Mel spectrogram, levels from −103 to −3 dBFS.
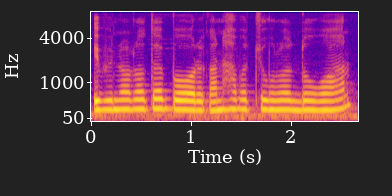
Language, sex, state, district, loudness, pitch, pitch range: Chakma, female, Tripura, Unakoti, -15 LUFS, 220 Hz, 210-225 Hz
